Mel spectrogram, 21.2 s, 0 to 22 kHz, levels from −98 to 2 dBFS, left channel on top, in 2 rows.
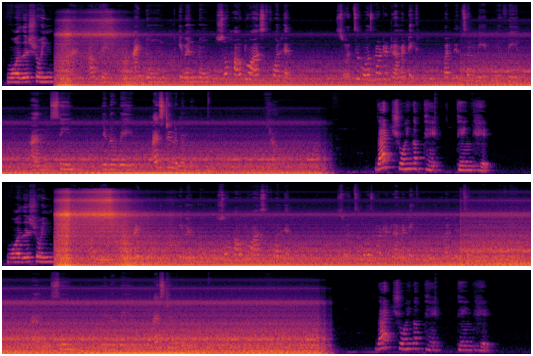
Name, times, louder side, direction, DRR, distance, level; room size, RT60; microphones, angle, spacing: voice 1, 0.1-1.0 1.3-5.8 6.7-8.3 8.8-10.4 11.1-12.1 12.6-13.3 13.6-14.5, left 2 dB, 55° left, 0.8 m, -41 dB
sound 1, 1.0-17.2, right 4 dB, 90° right, 0.4 m, -30 dB
voice 2, 15.8-16.2 18.0-19.3 19.7-20.3, left 7 dB, 90° left, 0.4 m, -43 dB
3.9 x 3.2 x 3.3 m
head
